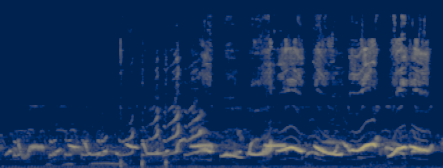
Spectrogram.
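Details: Chinese hwamei, known as wambi, singing a lively stream of wavy whistles and slurred rising and falling notes, with a few sharp clicks early on.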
